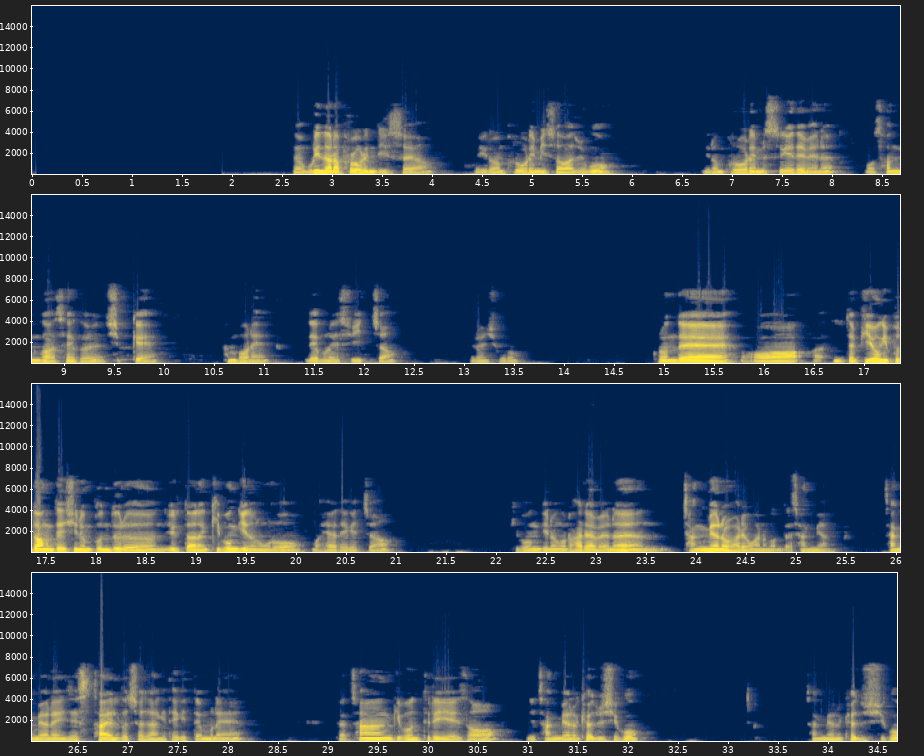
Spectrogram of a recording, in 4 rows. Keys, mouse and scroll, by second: 0.5 click, 1.0 click, 1.7 click, 3.9 middle click, 3.9-4.9 scroll down 5, 4.5 middle click, 4.7 middle click, 6.2-19.7 drag, 22.7 click, 28.9 click, 31.7 click, 32.3 click.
